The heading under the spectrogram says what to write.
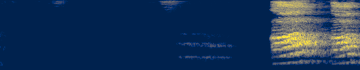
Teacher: आ का उच्चारण स्थान कंठ है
